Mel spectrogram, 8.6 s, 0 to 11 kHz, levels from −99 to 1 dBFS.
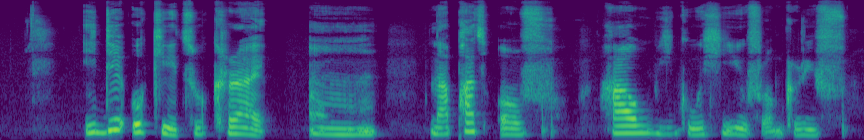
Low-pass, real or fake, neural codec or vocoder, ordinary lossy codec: none; real; none; none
